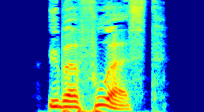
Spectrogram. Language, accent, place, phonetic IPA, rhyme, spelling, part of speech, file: German, Germany, Berlin, [ˌyːbɐˈfuːɐ̯st], -uːɐ̯st, überfuhrst, verb, De-überfuhrst.ogg
- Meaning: second-person singular preterite of überfahren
